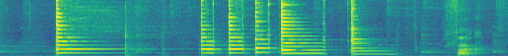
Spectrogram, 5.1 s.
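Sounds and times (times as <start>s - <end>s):
guitar: 0.6s - 4.6s.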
